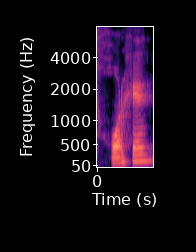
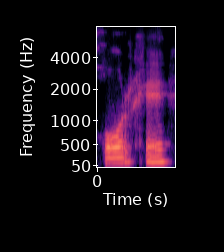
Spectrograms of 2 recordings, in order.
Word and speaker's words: Jorge: Where in Spanish, in Spanish it's Jorge, right? Jorge. In English it's George. Right?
